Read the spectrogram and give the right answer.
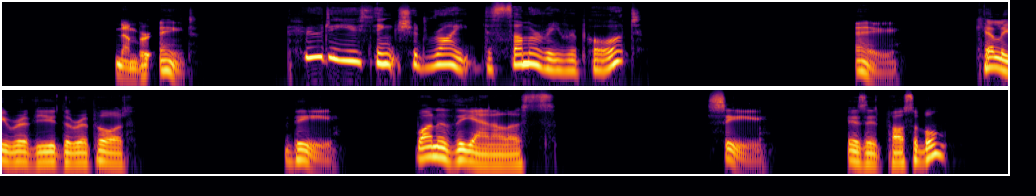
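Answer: B: One of the analysts.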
